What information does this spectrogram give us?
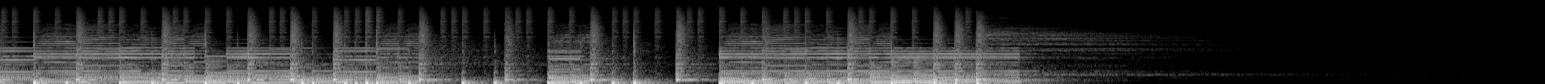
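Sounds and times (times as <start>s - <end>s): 
fast 8 bar blues: 0.0s - 10.6s.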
